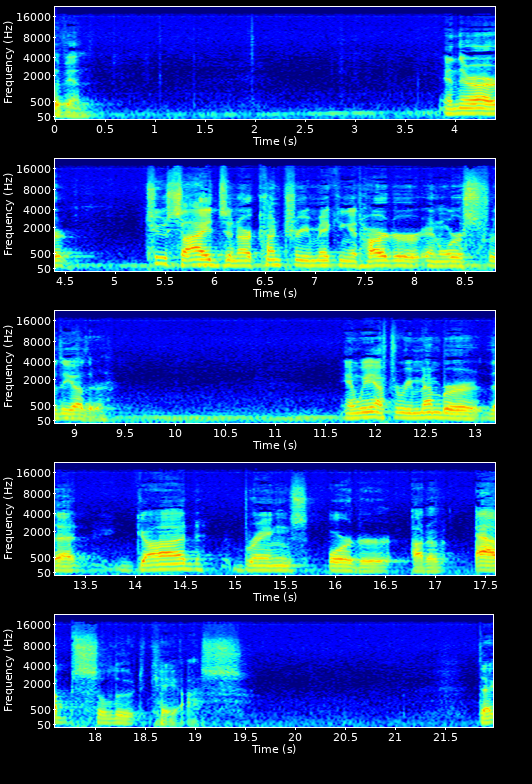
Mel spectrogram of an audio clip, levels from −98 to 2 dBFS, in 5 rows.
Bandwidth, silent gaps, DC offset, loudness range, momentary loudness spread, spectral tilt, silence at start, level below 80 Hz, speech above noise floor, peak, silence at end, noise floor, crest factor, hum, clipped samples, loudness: 18.5 kHz; none; under 0.1%; 11 LU; 24 LU; -4 dB/octave; 0 s; -62 dBFS; 35 dB; -8 dBFS; 0 s; -64 dBFS; 22 dB; none; under 0.1%; -30 LUFS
